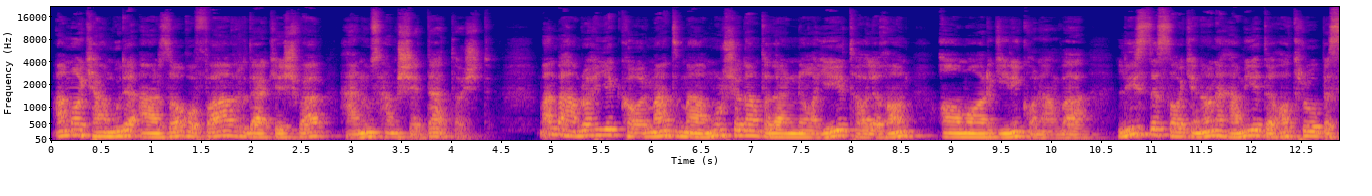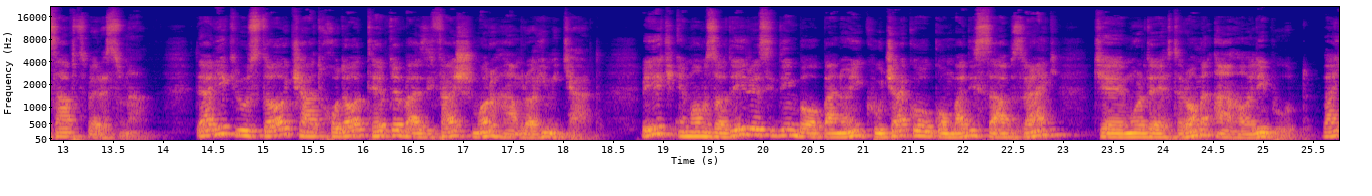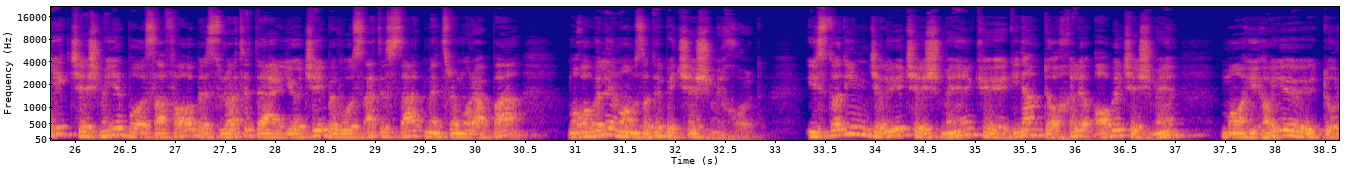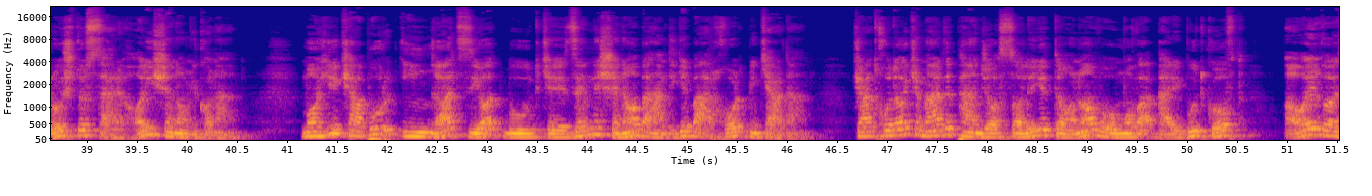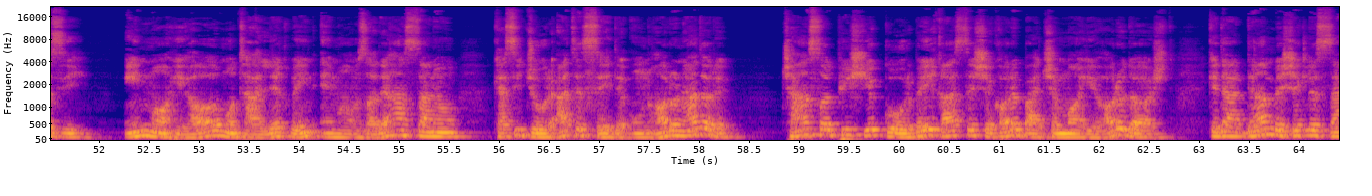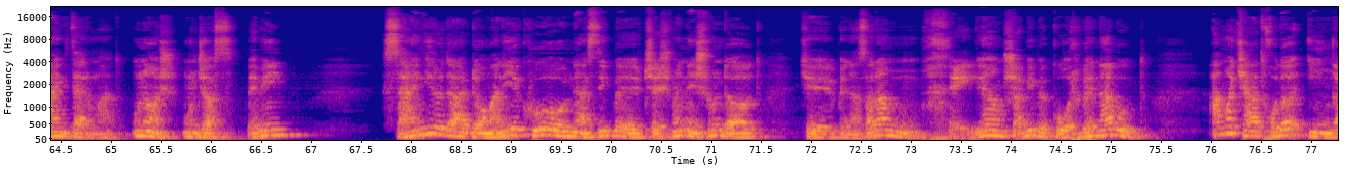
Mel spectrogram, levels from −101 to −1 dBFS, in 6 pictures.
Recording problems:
off-mic speech; far
room echo; very slight; dies away in 0.3 s
abrupt cut into speech; at the end

